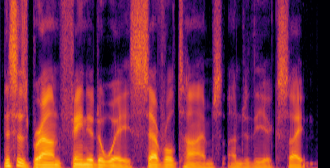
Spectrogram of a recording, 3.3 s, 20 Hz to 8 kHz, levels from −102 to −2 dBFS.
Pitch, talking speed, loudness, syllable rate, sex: 95 Hz, 165 wpm, -20 LUFS, 5.8 syllables/s, male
